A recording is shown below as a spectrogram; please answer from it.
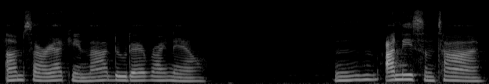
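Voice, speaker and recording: A life coach with a slightly hoarse, raspy voice offers slow, encouraging, faith-based advice in a low-leaning, steady tone. She repeats her key lines and slips in affirming "mm-hmm" asides.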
